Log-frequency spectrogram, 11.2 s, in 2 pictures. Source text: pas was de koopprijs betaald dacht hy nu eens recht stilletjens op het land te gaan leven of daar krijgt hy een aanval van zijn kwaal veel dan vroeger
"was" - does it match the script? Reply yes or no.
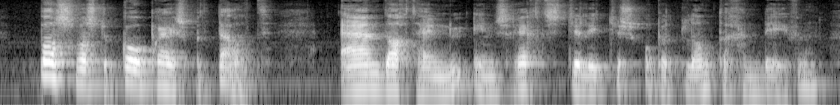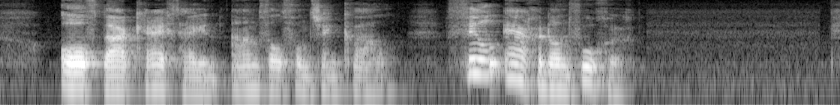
yes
